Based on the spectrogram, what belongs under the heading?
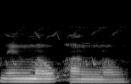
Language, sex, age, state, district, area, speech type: Bodo, male, 60+, Assam, Udalguri, rural, spontaneous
